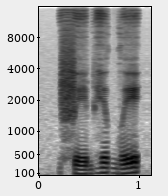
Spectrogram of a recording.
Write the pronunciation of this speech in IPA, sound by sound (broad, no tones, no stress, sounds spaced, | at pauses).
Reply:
f e bʱ e ɡʷ e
